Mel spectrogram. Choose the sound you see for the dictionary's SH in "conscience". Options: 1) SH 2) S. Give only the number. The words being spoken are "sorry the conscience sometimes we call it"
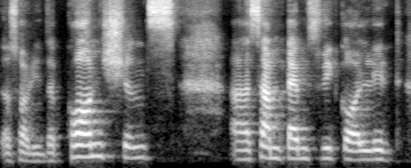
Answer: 1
